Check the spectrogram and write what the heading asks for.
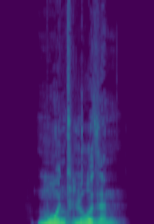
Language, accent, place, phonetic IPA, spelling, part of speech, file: German, Germany, Berlin, [ˈmoːntloːzn̩], mondlosen, adjective, De-mondlosen.ogg
- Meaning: inflection of mondlos: 1. strong genitive masculine/neuter singular 2. weak/mixed genitive/dative all-gender singular 3. strong/weak/mixed accusative masculine singular 4. strong dative plural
